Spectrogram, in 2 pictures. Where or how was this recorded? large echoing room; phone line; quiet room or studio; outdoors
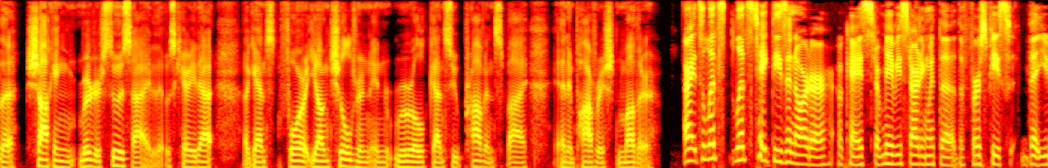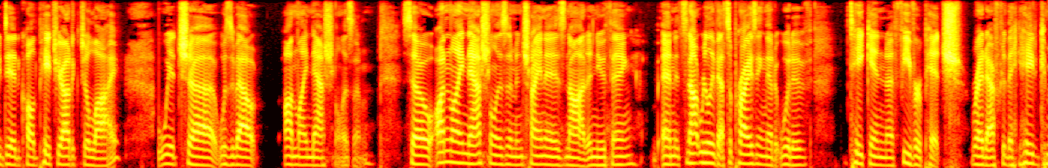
quiet room or studio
